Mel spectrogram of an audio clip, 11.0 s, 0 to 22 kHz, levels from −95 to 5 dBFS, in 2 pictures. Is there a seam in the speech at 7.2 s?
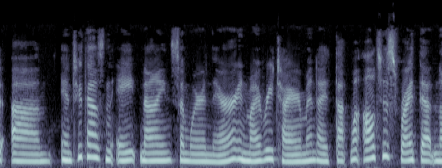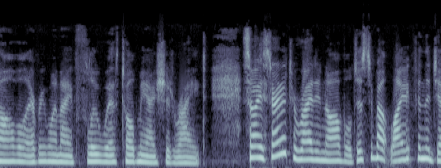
yes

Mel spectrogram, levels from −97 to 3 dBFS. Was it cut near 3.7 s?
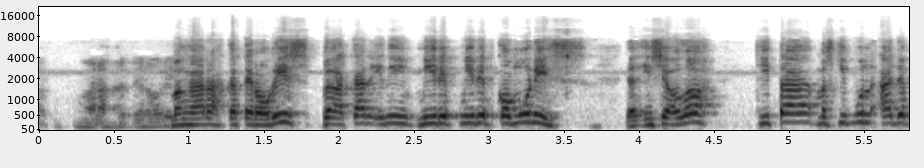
yes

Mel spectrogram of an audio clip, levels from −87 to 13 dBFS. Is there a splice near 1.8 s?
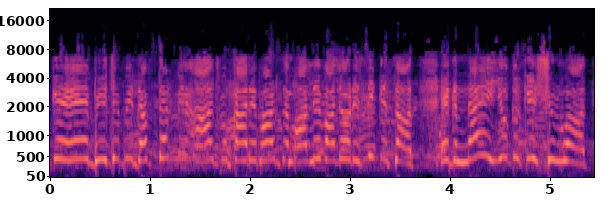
no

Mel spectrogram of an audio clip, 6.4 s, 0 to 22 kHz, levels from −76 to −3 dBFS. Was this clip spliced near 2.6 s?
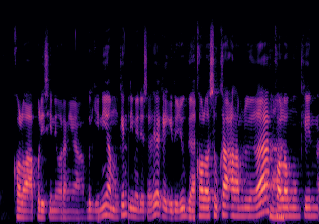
yes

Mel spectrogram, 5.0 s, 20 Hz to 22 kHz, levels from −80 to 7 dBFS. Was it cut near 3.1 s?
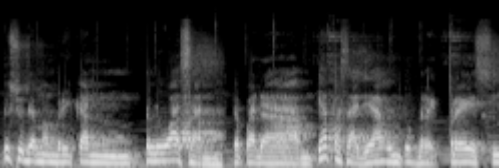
yes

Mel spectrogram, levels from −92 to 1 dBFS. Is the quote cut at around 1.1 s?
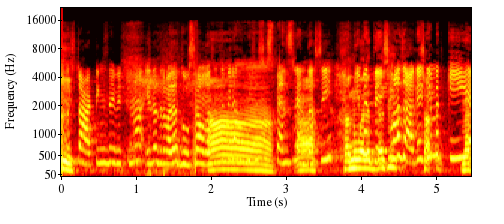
no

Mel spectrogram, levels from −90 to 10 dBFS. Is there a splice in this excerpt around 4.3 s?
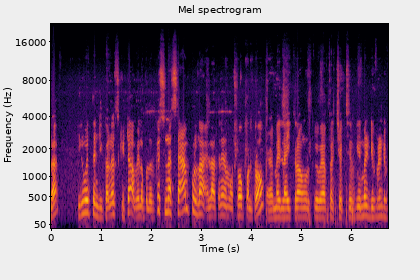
yes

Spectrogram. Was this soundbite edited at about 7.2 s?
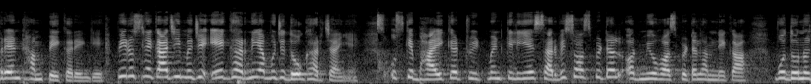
no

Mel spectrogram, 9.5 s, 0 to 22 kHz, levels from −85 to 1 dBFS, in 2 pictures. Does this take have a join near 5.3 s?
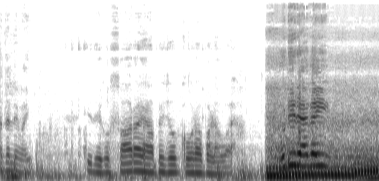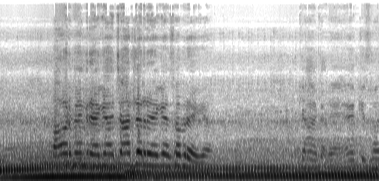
no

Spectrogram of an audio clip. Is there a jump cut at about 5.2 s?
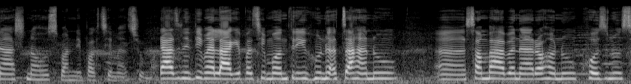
no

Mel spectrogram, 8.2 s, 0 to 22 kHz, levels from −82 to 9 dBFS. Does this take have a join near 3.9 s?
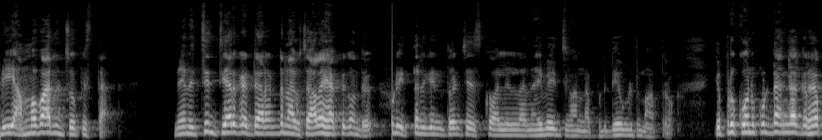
yes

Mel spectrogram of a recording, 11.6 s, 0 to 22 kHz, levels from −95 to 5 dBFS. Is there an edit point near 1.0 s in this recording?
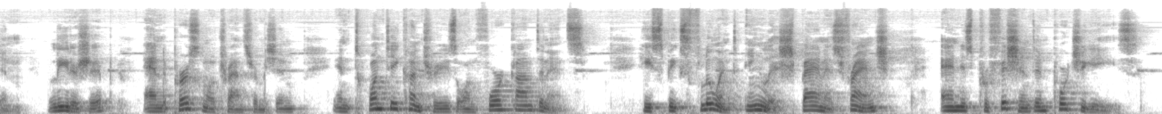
no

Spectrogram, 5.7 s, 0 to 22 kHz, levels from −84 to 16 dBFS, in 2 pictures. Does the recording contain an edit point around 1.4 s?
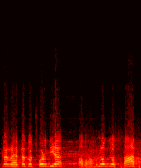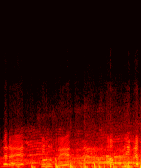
no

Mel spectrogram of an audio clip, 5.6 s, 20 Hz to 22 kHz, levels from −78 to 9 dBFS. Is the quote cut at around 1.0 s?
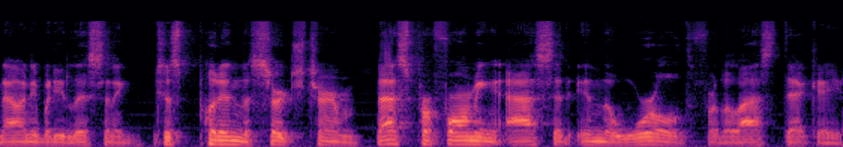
yes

